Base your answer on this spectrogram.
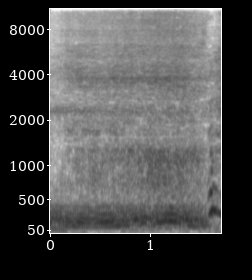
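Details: Snoring from someone asleep in the house during a pre-dawn sahur meal: a steady, low, rumbling snore with a fluttering quality running through the stretch.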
